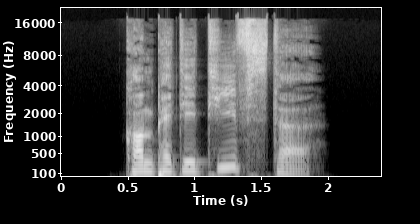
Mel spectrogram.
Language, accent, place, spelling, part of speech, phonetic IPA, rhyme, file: German, Germany, Berlin, kompetitivste, adjective, [kɔmpetiˈtiːfstə], -iːfstə, De-kompetitivste.ogg
- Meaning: inflection of kompetitiv: 1. strong/mixed nominative/accusative feminine singular superlative degree 2. strong nominative/accusative plural superlative degree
